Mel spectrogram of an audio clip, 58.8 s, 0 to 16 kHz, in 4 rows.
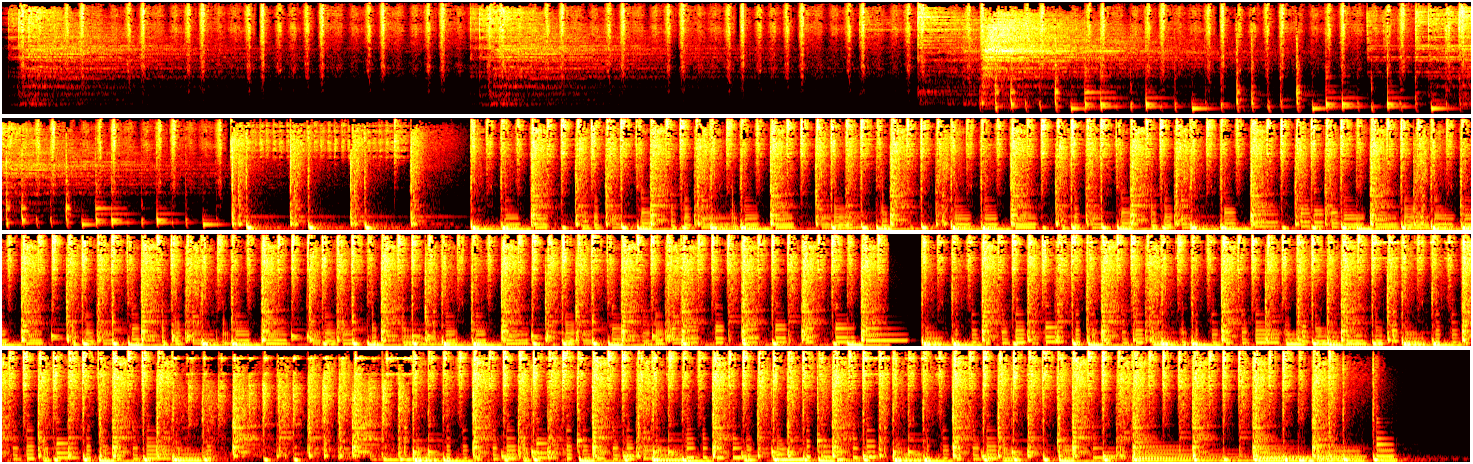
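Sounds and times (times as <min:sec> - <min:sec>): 
percussion: 0:00.0 - 0:58.1
bass: 0:19.4 - 0:46.4, 0:47.9 - 0:58.2.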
